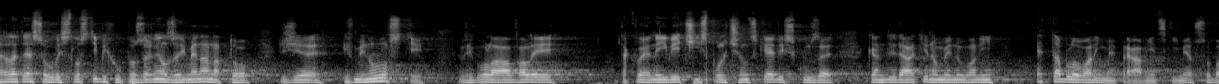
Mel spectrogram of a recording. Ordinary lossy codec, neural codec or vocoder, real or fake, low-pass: AAC, 64 kbps; none; real; 14.4 kHz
